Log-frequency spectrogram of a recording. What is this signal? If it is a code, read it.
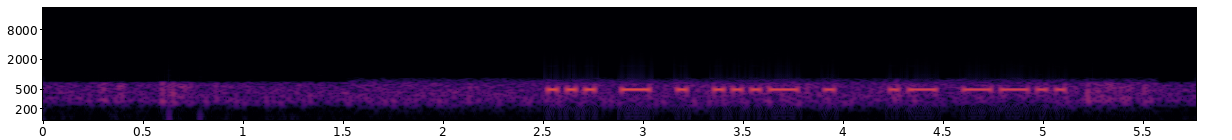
Morse code, heard as a keyed tone, about 24 wpm, 470 Hz. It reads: STEVE AZ
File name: contests / naqp-cw-k5tr-op-k5pi- -1900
